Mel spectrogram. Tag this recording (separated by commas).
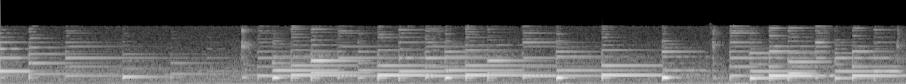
Music, Musical instrument, Acoustic guitar, Guitar, Plucked string instrument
